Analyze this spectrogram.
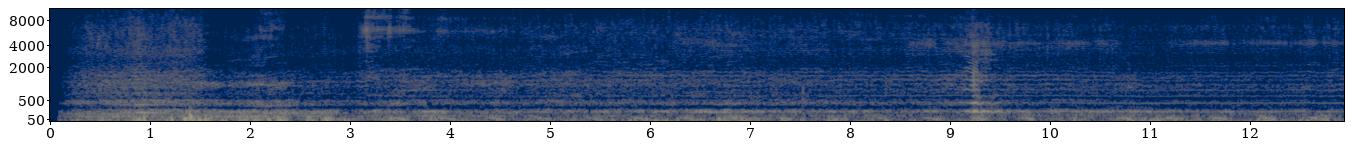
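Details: Bees dying after plant-protection pesticide treatments, recorded 7 May 2017: a steady low droning buzz with layered harmonics runs throughout. Soft clicks and brief rustles rise over it near the start and around nine seconds.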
